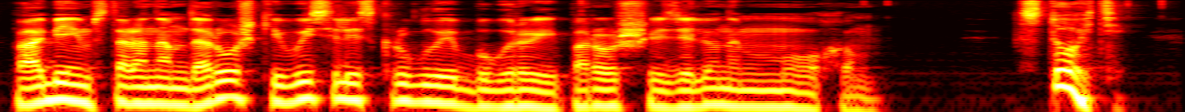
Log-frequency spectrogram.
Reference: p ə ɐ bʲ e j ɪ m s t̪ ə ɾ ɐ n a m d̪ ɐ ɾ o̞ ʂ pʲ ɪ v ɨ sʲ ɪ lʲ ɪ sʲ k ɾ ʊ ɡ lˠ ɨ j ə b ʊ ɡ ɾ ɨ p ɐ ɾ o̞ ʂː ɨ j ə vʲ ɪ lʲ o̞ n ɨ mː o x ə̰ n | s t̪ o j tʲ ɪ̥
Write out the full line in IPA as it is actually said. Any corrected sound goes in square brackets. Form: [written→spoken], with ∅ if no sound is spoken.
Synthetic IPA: p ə ɐ bʲ e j ɪ m s t̪ ə ɾ ɐ n a m d̪ ɐ ɾ o̞ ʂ [pʲ→kʲ] ɪ v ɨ sʲ ɪ lʲ ɪ sʲ k ɾ [ʊ→u] ɡ lˠ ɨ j ə b ʊ ɡ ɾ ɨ p ɐ ɾ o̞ ʂː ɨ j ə [vʲ→zʲ] ɪ lʲ o̞ n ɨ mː o x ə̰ [n→m] | s t̪ o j tʲ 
